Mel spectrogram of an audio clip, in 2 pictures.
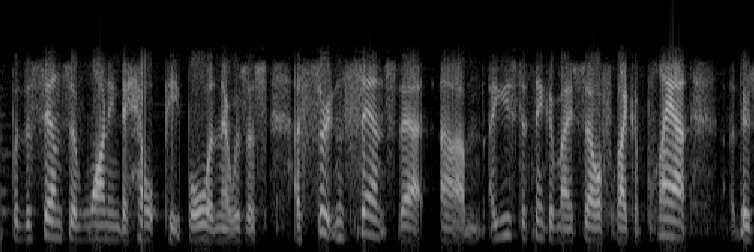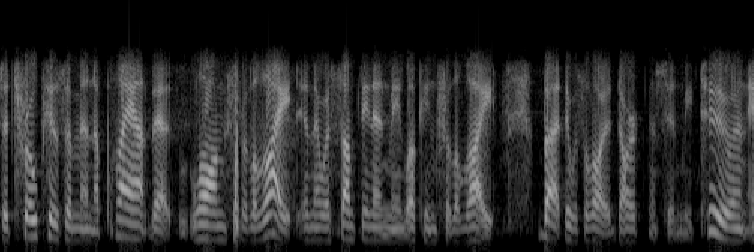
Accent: Seattle, Washington, United States; Oh, well, I grew up in West Seattle, and a fairly normal middle-class family.

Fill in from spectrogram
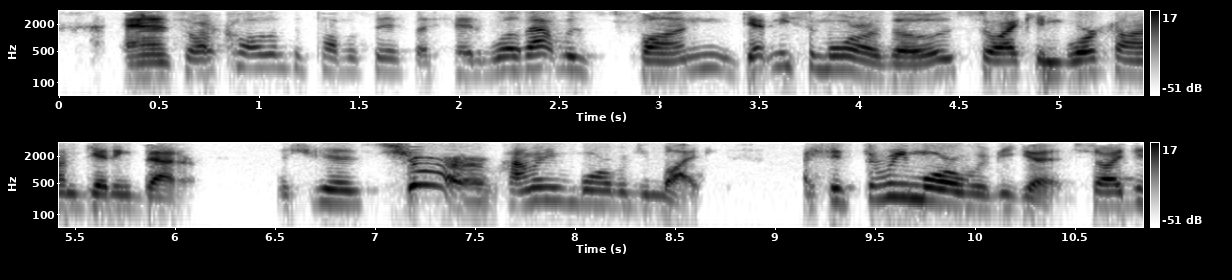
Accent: New York, United States; And I said, huh, well, how about NBC New York? Can I go on the morning news in NBC and tell my hometown people about what it was that raised me up from being a taxi driver to a millionaire?

